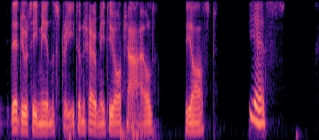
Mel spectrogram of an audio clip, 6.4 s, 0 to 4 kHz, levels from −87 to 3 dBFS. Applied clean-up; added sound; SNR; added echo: neural mask model DeepFilterNet 3.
